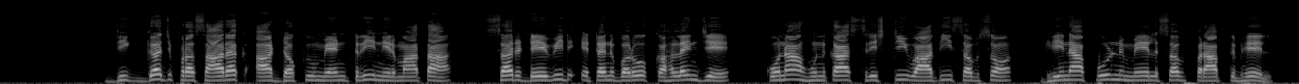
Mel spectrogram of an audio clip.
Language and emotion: Maithili, neutral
